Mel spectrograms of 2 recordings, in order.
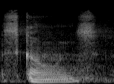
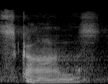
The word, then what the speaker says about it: scone: Stuffed animals, steak and kidney pie, scones, never scones, pronounce it scones, boozy cake, creamy eggs,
